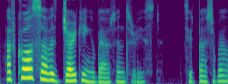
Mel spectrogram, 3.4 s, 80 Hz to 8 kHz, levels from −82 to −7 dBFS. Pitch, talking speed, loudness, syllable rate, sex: 200 Hz, 160 wpm, -17 LUFS, 5.6 syllables/s, female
